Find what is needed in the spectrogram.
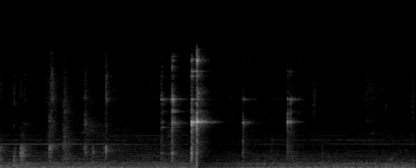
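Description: Light clicks and clinks of a small metal spoon against spice jars and a stainless steel bowl while spices are measured out, the sharpest clink about two seconds in.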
